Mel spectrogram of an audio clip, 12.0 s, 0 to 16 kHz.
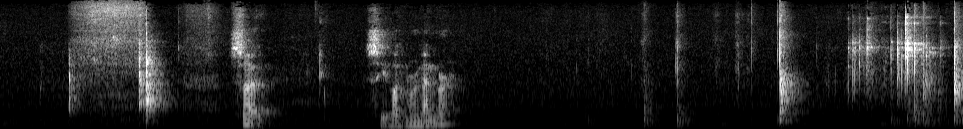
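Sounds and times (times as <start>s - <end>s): wooden puzzle pieces clacking: 8.4s - 12.0s.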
